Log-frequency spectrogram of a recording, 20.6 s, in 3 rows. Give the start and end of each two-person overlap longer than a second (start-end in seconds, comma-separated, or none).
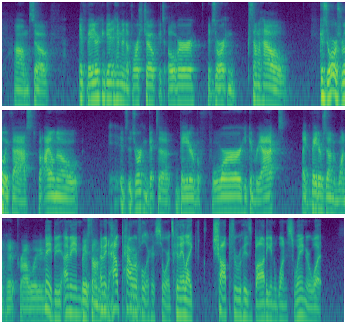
none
